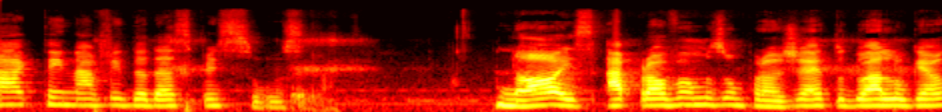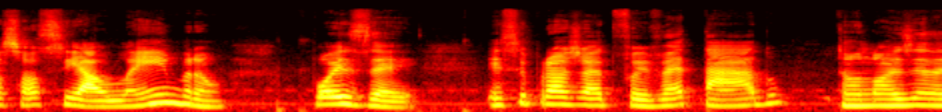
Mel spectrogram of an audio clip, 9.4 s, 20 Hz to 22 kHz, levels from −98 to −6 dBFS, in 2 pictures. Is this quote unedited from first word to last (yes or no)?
no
